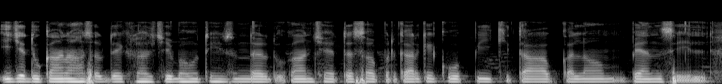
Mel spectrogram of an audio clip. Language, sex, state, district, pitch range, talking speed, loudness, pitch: Maithili, male, Bihar, Madhepura, 125-130 Hz, 180 wpm, -17 LUFS, 130 Hz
